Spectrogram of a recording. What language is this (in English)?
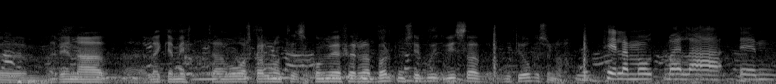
Icelandic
